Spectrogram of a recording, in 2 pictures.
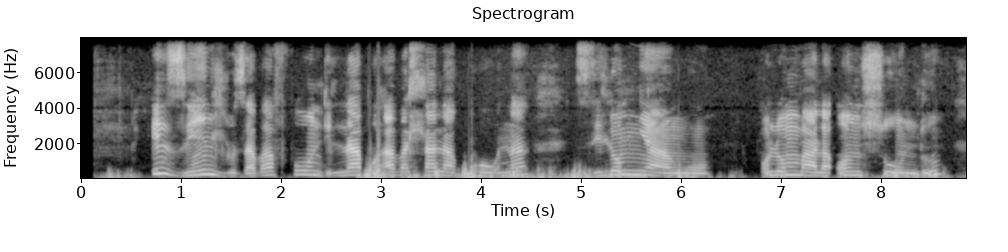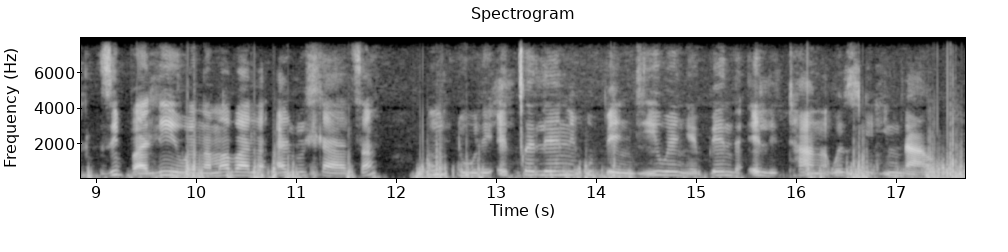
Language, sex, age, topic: North Ndebele, male, 25-35, education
